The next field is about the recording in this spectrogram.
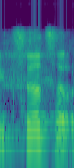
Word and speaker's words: Circe: Genau, also eine Zauberin, äh, hast, hast du ganz genau richtig gesagt, die Circe oder auch Kirke, man weiß es nicht so genau.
